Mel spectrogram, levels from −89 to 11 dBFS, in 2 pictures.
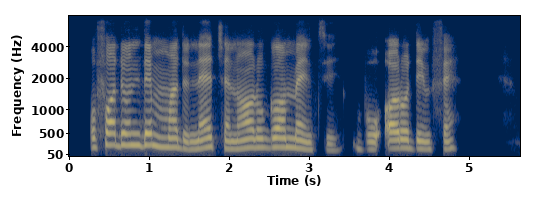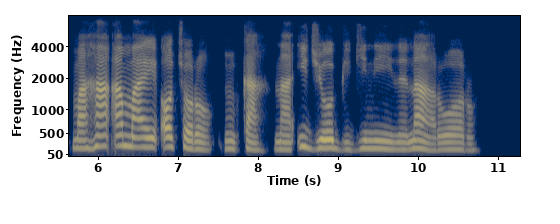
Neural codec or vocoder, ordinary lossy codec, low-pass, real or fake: autoencoder, 48 kHz, 32 numbers a frame, DAC-VAE, trained on Japanese speech; Opus, 24 kbps; 7.2 kHz; fake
